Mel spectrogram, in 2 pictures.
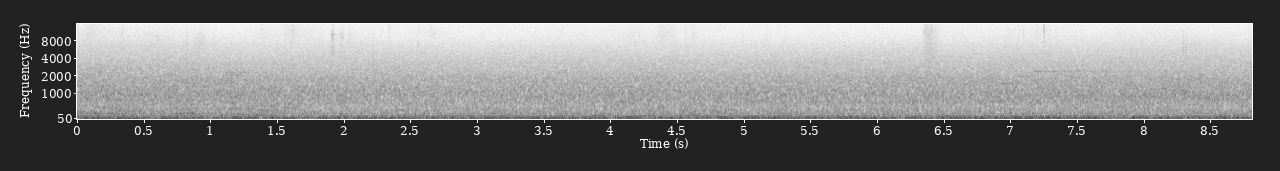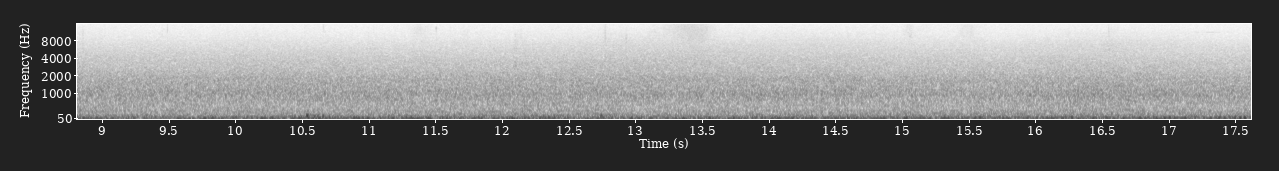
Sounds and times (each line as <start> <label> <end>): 0.0 rumeur de la ville 17.6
